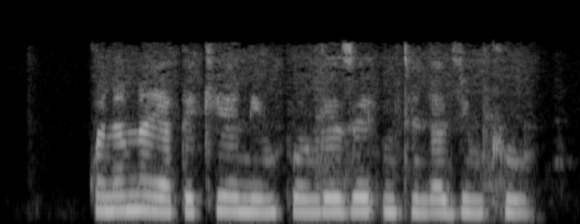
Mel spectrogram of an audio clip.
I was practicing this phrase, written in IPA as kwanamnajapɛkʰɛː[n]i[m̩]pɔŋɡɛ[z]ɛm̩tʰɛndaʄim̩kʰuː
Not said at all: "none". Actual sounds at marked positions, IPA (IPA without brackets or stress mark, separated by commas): n, m̩, z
